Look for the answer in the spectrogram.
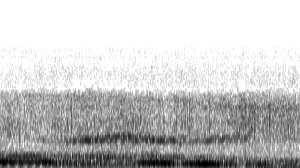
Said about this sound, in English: Here we are. I'll make a U-turn.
